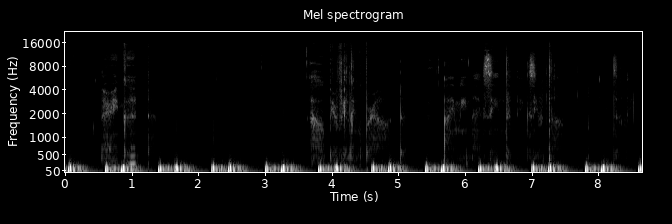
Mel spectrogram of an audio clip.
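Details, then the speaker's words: Simulated ASMR exam of a role-played athlete: a steady, strong, calm heartbeat of about 75 beats a minute heard through a stethoscope under a lifted shirt, with soft whispering over it; a normal heartbeat. "you're quite deadly trained sounds really good very strong and so far it's very calm"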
